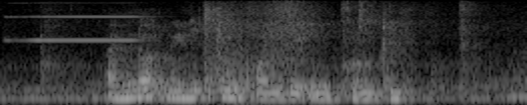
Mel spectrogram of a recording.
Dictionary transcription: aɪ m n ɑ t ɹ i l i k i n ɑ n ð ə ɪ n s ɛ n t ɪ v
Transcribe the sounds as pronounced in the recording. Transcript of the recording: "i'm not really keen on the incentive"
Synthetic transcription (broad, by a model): aɪ m n ɑ t ɹ i l i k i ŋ ɑ n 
